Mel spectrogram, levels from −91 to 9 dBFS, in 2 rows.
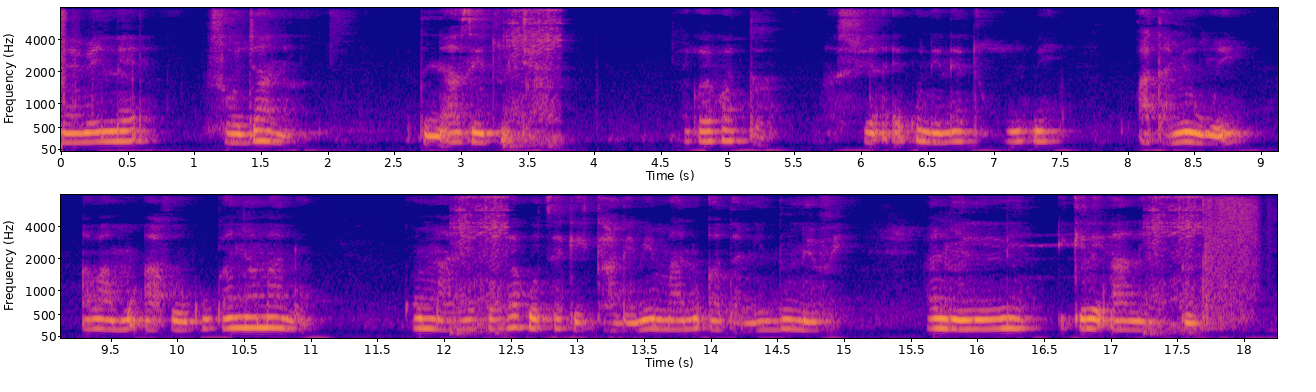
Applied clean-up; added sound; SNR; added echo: none; Screech; 13 dB; none.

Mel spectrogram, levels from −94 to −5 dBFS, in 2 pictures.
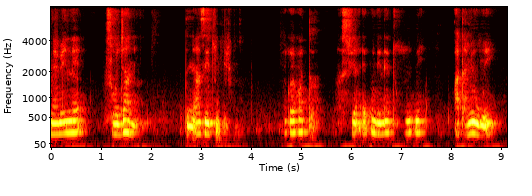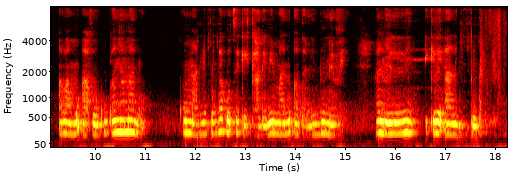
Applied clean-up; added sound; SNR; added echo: neural separator model SepFormer DNS4.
